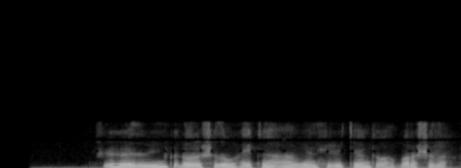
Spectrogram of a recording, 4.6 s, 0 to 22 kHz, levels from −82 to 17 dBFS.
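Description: Right through the speech it's dull, with nothing above 6.1 kHz and a gurgly, grainy edge, likely heavy MP2 compression starving the upper sub-bands, which fits a bitrate around 32 kbps.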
